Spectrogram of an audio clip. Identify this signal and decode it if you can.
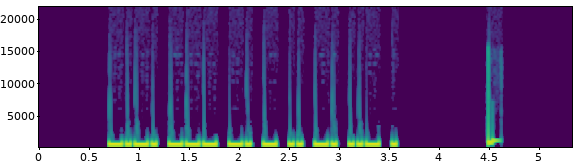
Morse code, heard as a keyed tone, about 28 wpm, 700 Hz. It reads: CONTINUE
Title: Sentences from Top 1100 Words - New Word Drill Alt - 28wpm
